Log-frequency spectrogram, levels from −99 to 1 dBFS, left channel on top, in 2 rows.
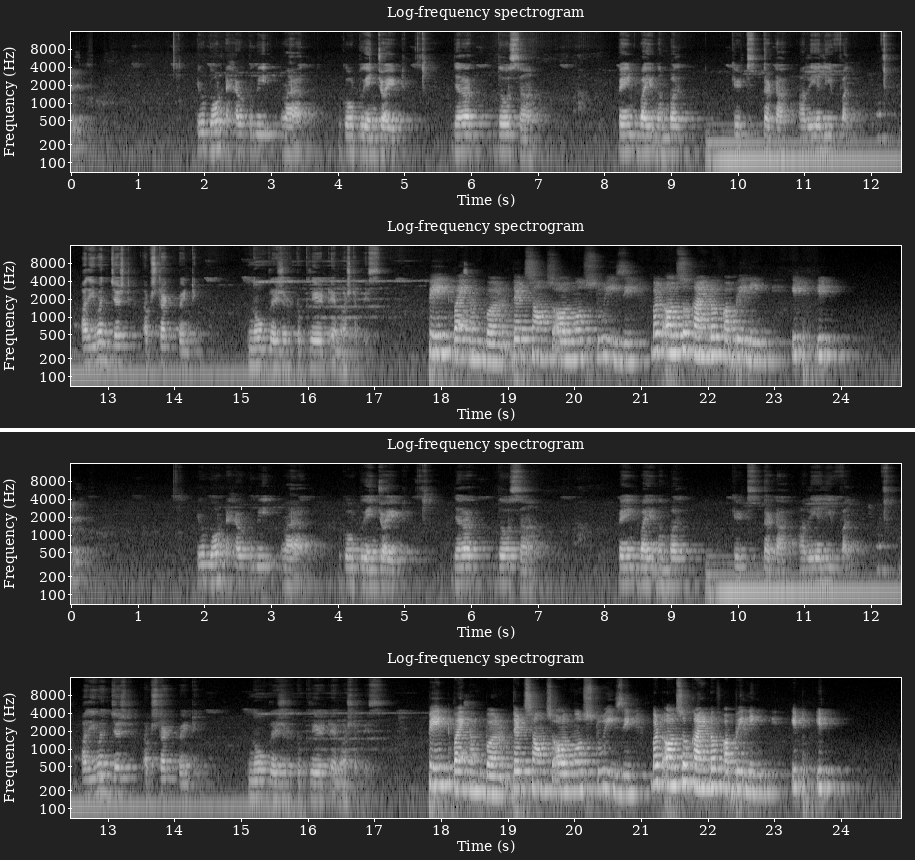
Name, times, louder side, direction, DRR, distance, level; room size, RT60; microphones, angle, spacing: voice 1, 1.5-3.5 4.0-4.9 5.7-6.1 6.3-7.0 7.6-7.7 8.2-9.2 9.9-11.7 12.1-13.3 13.5-14.6 15.0-17.6 18.3-18.5, left 3 dB, 65° left, 10 dB, 1.4 m, -31 dB
sound 1, 9.5-15.8, equal, 10° right, 3.3 m, -42 dB
voice 2, 17.8-20.9 21.2-22.8 23.3-23.4 23.6-23.7, right 2 dB, 80° right, 2 dB, 2.8 m, -24 dB
12.5 x 9.6 x 7.9 m, 0.84 s
head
